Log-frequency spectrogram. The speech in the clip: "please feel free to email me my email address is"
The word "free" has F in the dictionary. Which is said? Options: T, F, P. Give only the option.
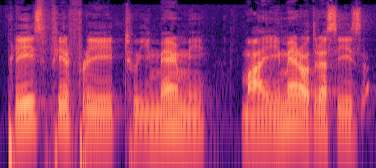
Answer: F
